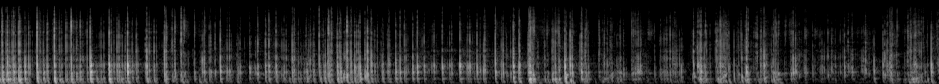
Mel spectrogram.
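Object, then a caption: Plastic food container lid. A translucent red round plastic food container lid with concentric ridges is held in both hands and rapidly scratched and tapped with long natural nails. The result is a fast, irregular stream of dry, crackly clicks and scrapes with very little ring. A faint midrange tone sits under the scratching.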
